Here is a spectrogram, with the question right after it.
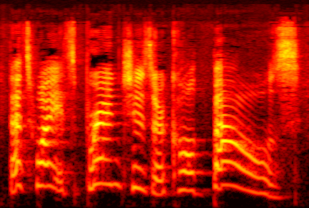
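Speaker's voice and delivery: high, slow little flower voice; a small flower showing off what it knows; piping daisy voice. Acted. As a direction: chirp it like a smug tiny flower. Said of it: "cried a daisy".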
